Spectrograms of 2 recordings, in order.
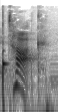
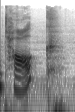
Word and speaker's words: talk: Mi esposo me regañaba porque no pronunciaba la L. Tuve que buscar la pronunciación y confirmé que la mía era la correcta. Muy. ¿Ustedes decían talk? Talk. Platicar o hablar. Talk. – No, en realidad la L no suena, que volvemos a lo que les dije al principio.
